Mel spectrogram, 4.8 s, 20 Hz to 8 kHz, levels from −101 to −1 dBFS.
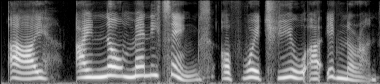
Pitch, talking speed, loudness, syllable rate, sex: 235 Hz, 115 wpm, -15 LUFS, 3.4 syllables/s, female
